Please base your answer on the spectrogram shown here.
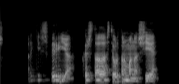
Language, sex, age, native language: Icelandic, male, 20-29, Icelandic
